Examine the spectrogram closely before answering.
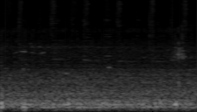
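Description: A steady low rumble of road and engine noise fills the inside of a moving car on a drive taken so a young son can nap, constant and even throughout with no voices.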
